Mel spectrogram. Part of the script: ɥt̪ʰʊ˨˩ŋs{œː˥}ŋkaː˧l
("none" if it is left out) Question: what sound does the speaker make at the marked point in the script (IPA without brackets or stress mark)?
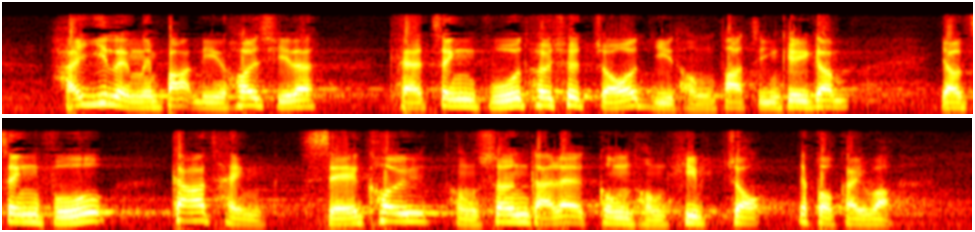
œː˥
